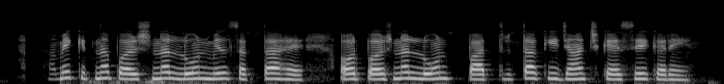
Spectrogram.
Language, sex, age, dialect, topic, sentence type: Hindi, female, 25-30, Hindustani Malvi Khadi Boli, banking, question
